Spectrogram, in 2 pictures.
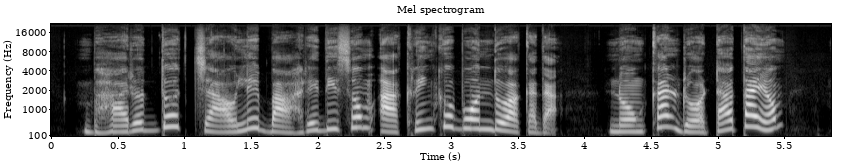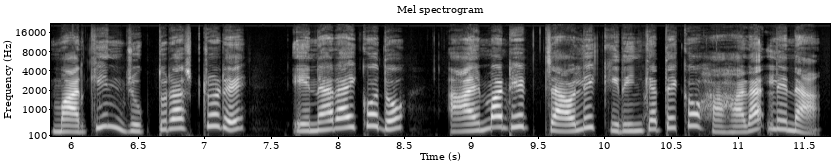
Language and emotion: Santali, surprised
